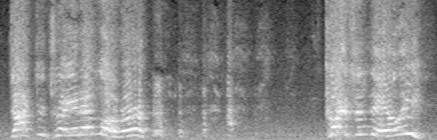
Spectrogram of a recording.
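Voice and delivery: rising high, loud giddy shouting; excited shout. Acted. Co-host listing VJs, building to excited shouting. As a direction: build it up to a yell.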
